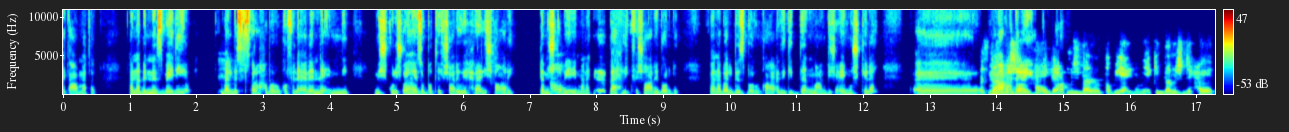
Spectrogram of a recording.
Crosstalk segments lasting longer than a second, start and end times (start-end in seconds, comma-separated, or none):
13.7-15.2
